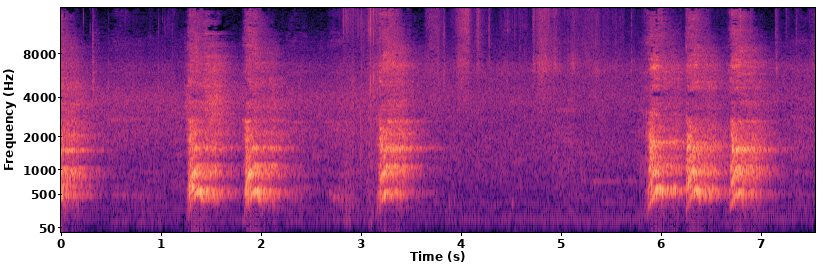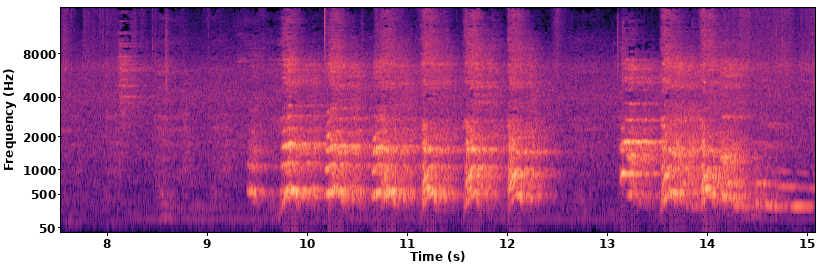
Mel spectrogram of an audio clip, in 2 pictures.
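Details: A six-year-old dog housed in an animal shelter kennel barks at its caretaker: paired barks at irregular intervals, then a denser run of rapid barks near the end, over a low steady hum.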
